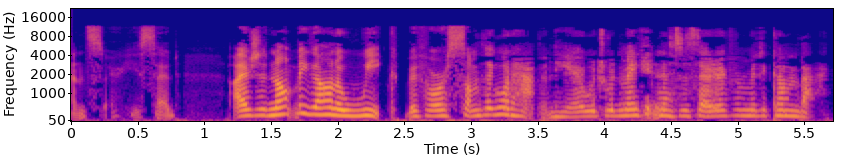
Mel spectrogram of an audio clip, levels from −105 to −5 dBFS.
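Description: At 3.03 s the speech switches abruptly, with no gap, to a much lower-quality version and stays there until the end at 5.72 s. This is an adaptive stream at a lower bitrate: the player dropped to a cheaper encoding when throughput fell. The upper range turns thin and synthetic with added codec artefacts, which fits a shift from a conventional AAC stream at moderate bitrate to a very low-rate HE-AAC variant.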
